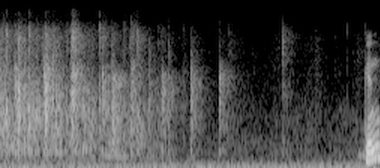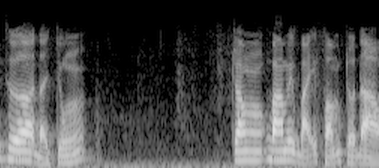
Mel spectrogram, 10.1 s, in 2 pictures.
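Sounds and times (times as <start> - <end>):
audience applause at a Buddhist dharma talk: 0.0 - 3.1
speech: 4.8 - 6.3, 8.2 - 10.1.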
